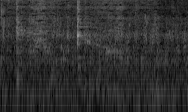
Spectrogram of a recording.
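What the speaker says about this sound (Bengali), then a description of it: "ঝোলটা দেখুন টকবকিয়ে ফুটছে সুন্দর করে" Soybean and potato curry broth bubbles in a pot with a soft, continuous simmer, broken by a few sharp clinks of a spoon against the pot.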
